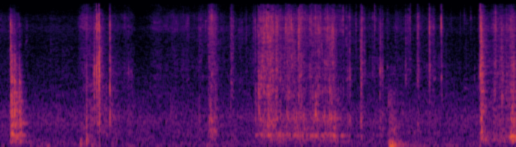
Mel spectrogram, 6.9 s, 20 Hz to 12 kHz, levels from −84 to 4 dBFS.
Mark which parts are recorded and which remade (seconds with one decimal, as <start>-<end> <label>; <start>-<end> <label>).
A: 0.0-2.1 recorded; 2.1-2.6 remade; 2.6-6.9 recorded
